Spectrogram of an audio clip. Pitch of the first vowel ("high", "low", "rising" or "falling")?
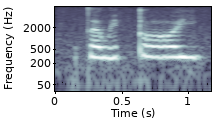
low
